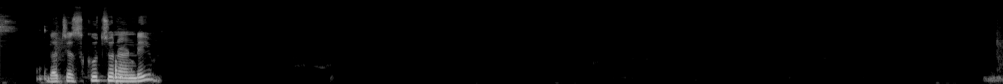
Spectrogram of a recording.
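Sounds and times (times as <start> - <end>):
faint high-pitched cry: 2.8 - 3.5, 5.8 - 9.4.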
